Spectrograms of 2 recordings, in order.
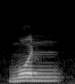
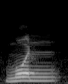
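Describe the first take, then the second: First: The n sound is pronounced fully and clearly. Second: The n sound is pronounced fully and clearly.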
